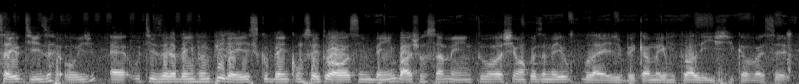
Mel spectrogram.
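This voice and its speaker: At a moderate pace and with hardly any pauses, a man talks in a medium pitch over noticeable background noise. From Pernambuco, Brazil (Recife). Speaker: pop culture podcaster. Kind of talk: casual chat.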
